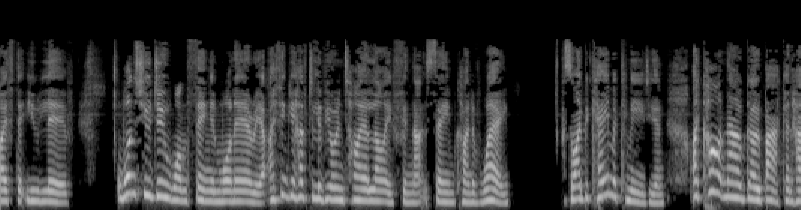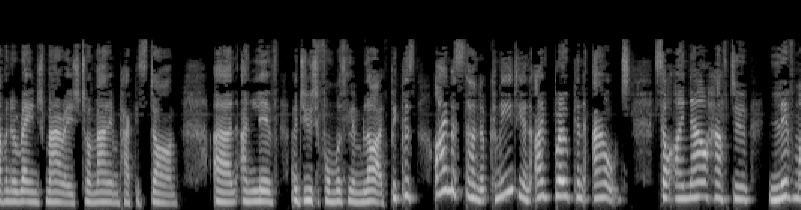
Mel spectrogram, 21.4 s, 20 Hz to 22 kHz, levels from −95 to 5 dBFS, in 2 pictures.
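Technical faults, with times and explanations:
throughout, MP3 compression: watery, swirly speech with dulled treble and smeared attacks, likely from heavy MP3 encoding at a rate that fits about 40 kbps.
7.87 to 7.90 s, pre-echo: a 30 ms hiss, about 10 dB up, precedes a sharp attack, because quantisation noise spreads across what sounds like a long block.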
